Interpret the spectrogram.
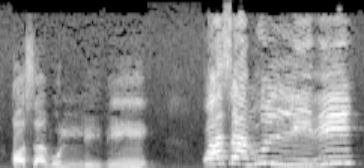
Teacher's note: میم کو جب لام سے ملائیں گے، تنوین کے بعد لام ہے، ادغام بغیر غنہ ہوگا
